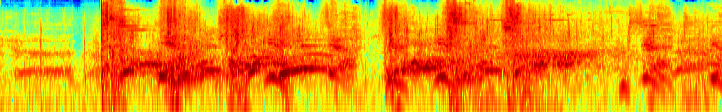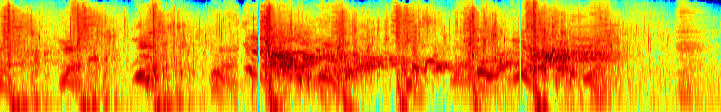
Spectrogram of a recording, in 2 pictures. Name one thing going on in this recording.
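Heavy blows strike flesh with wet thuds.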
